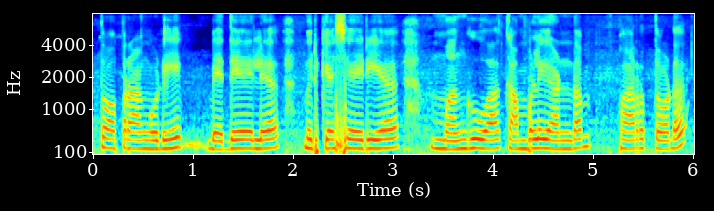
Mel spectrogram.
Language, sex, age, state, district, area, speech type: Malayalam, female, 60+, Kerala, Idukki, rural, spontaneous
